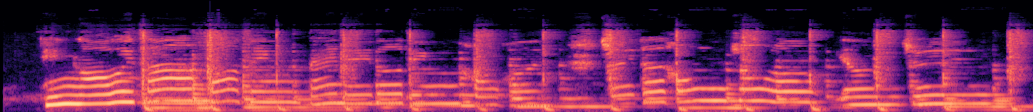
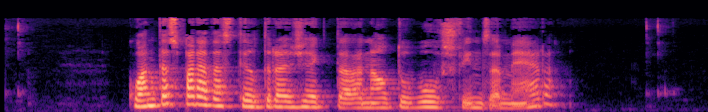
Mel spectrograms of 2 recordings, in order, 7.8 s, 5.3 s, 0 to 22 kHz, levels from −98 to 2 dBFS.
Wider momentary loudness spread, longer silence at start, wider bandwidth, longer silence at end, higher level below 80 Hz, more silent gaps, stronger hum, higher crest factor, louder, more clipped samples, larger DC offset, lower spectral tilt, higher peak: about the same, 10 LU vs 10 LU; second, 0.3 s vs 0.95 s; second, 9.2 kHz vs 11.5 kHz; second, 0 s vs 1.15 s; first, -50 dBFS vs -62 dBFS; neither; neither; about the same, 16 dB vs 20 dB; about the same, -16 LUFS vs -18 LUFS; neither; neither; about the same, -4.5 dB/octave vs -4 dB/octave; about the same, 0 dBFS vs 0 dBFS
